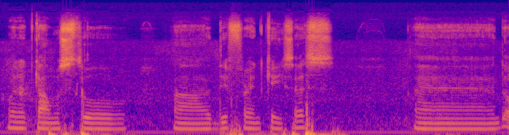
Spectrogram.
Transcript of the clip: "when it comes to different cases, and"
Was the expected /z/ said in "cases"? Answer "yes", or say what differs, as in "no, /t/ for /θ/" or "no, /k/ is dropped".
no, /s/ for /z/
